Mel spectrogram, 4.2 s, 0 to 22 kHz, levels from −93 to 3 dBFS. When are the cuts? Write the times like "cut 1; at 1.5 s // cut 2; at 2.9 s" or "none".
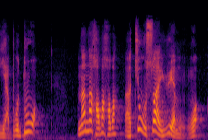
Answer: none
